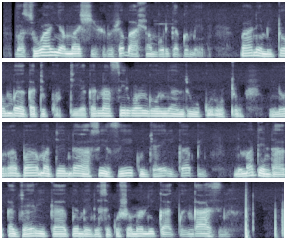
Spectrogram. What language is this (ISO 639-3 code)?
ndc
